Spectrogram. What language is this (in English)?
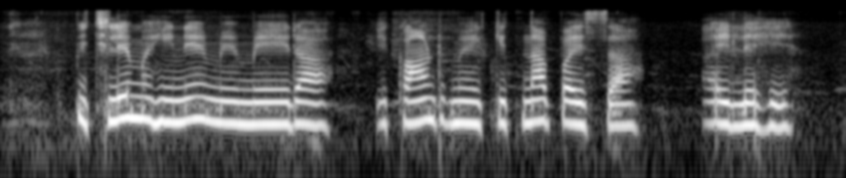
Magahi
